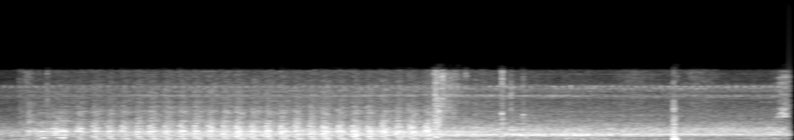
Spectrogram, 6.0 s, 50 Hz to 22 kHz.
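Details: Acura 3.2 crank no-start during immobilizer/replacement-PCM testing: starter churns in an even rapid beat, about five per second, without catching. Injectors are seen firing on the initial prime, so the inputs are being checked.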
